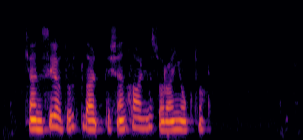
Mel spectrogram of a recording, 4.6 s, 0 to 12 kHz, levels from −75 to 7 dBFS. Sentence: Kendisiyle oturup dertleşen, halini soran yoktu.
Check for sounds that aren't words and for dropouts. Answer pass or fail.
pass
